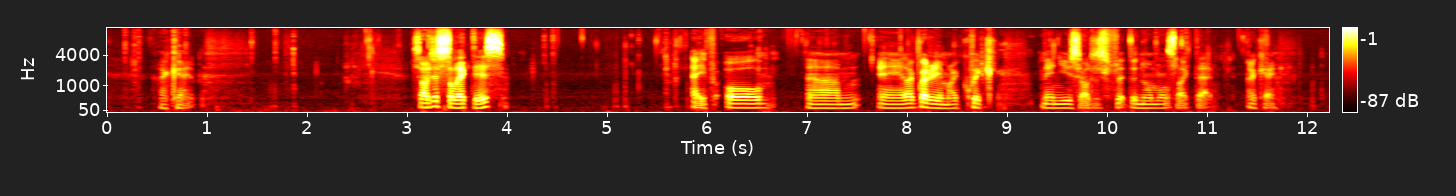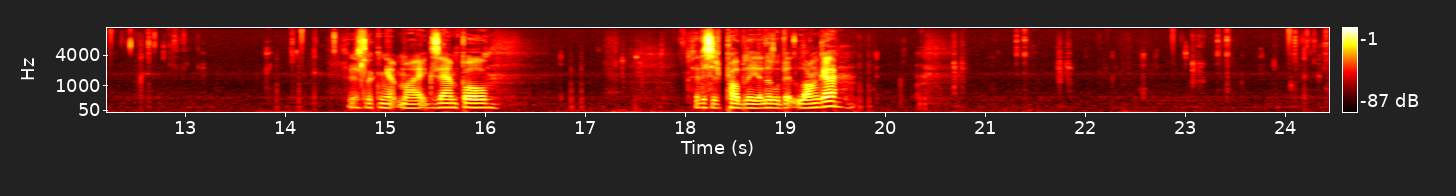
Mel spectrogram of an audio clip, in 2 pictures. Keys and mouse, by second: 0.2 middle click, 1.3 middle click, 2.3 3, 4.2 click, 5.4 a, 8.6 q, 10.4 middle click, 11.6 Tab, 12.5-13.9 middle drag, 18.0 click, 18.5 Tab, 20.5 Tab, 22.9 2, 23.2 click, 23.9 middle click.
